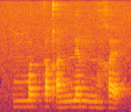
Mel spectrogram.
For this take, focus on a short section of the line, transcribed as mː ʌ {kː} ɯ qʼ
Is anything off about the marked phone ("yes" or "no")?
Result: no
